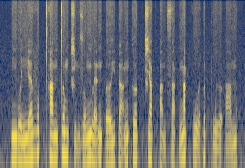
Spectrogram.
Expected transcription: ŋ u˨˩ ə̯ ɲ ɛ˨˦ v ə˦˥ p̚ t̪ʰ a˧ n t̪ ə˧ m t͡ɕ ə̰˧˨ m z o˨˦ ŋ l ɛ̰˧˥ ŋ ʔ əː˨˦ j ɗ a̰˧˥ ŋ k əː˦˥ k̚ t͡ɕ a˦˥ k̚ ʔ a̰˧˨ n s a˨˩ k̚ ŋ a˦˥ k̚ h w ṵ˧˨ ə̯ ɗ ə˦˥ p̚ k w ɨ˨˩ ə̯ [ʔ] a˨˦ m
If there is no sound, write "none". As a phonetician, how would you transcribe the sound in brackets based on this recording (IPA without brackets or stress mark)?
ʔ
